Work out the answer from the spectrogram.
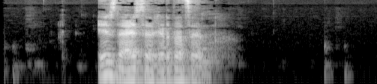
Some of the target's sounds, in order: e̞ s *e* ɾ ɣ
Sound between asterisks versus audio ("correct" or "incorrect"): correct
